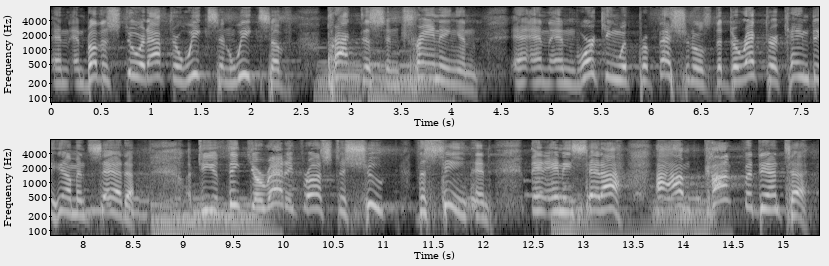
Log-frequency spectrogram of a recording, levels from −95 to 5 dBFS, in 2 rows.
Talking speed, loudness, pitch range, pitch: 175 wpm, -20 LUFS, 215-280 Hz, 255 Hz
